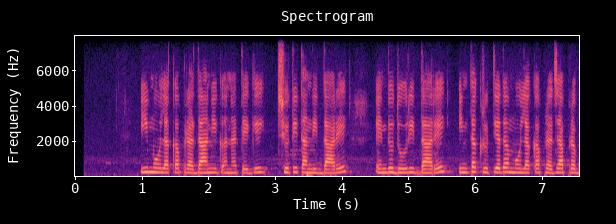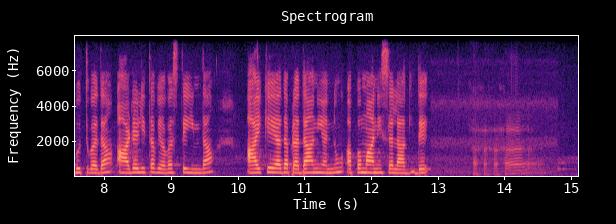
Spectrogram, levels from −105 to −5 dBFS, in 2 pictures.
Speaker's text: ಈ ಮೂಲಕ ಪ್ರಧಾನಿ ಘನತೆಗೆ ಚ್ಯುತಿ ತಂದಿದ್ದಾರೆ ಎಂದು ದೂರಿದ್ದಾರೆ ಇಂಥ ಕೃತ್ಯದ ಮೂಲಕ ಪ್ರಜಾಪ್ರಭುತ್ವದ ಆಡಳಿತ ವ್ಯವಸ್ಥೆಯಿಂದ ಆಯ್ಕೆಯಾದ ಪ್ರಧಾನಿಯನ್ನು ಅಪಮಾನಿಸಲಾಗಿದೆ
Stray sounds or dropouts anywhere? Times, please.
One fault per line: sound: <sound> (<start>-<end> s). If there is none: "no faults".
sound: laugh (13.3-14.7 s)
